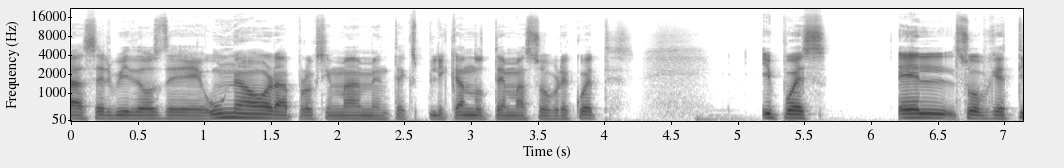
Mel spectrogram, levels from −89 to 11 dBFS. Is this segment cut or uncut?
uncut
